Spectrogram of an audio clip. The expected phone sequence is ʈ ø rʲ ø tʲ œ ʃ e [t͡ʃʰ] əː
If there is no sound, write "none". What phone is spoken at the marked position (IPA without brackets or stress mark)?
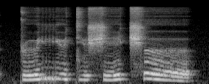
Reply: t͡ʃʰ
